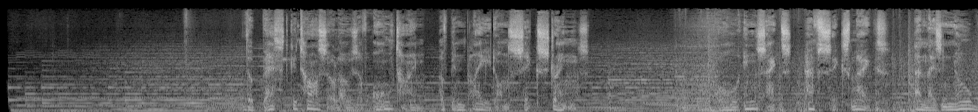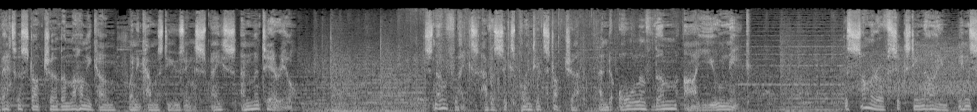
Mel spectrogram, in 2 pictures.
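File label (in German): UK English, Werbung, Sanft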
